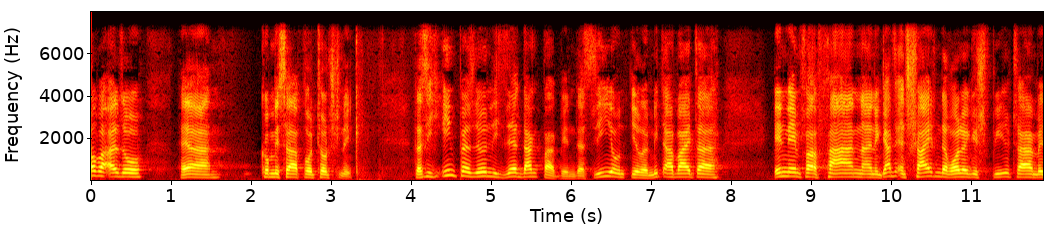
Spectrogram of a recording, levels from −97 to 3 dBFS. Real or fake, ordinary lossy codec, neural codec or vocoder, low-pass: fake; none; codec, 16 kHz, 2 kbps, FunCodec, trained on LibriTTS, 25 frames a second; 7.2 kHz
